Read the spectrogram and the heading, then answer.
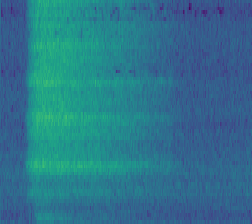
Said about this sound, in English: So let's take a deep breath in, breathe in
